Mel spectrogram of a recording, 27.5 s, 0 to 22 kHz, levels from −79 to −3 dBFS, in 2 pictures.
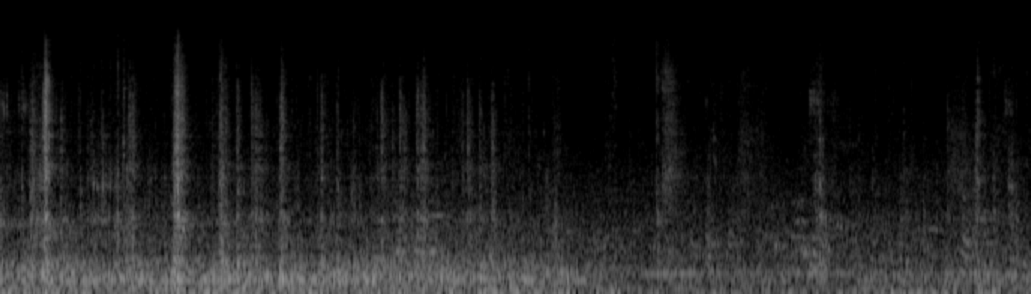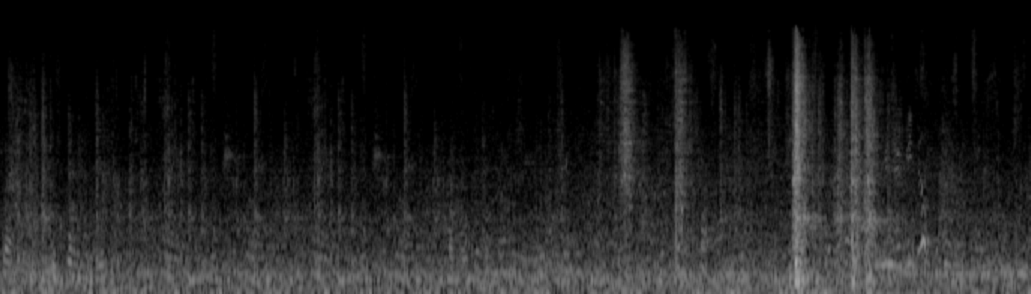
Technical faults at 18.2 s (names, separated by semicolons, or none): stream segment repeated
